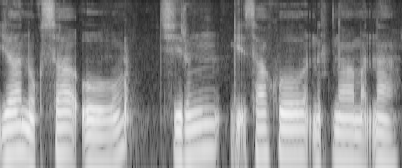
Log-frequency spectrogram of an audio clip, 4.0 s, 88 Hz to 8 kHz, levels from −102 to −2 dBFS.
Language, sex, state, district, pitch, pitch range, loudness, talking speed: Garo, male, Meghalaya, South Garo Hills, 125 Hz, 115-130 Hz, -17 LUFS, 90 wpm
